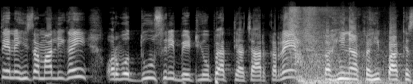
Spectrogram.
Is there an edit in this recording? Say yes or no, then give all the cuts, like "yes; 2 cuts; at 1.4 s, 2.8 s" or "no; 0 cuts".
yes; 1 cut; at 3.1 s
